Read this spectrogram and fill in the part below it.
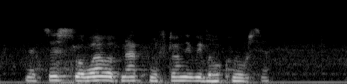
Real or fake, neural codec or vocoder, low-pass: fake; codec, 16 kHz, 2 kbps, X-Codec, HuBERT features, trained on balanced general audio; 5.4 kHz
